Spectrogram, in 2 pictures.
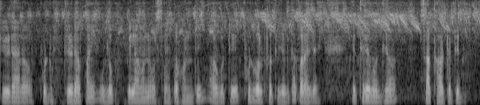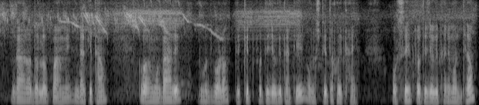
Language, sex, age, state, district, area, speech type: Odia, male, 18-30, Odisha, Nuapada, urban, spontaneous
